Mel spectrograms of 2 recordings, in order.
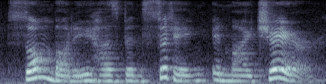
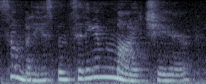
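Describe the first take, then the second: First: It is a big, rough, gruff bear voice. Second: It is a middle-sized bear's medium voice.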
